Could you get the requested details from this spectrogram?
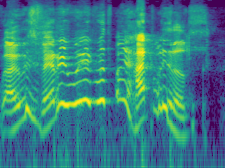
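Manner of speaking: very high-pitched, mixed Indian and German accent. Trying out the mixed accent a co-host described, blended Indian-German accent. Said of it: "Indian accent and like a German accent".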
